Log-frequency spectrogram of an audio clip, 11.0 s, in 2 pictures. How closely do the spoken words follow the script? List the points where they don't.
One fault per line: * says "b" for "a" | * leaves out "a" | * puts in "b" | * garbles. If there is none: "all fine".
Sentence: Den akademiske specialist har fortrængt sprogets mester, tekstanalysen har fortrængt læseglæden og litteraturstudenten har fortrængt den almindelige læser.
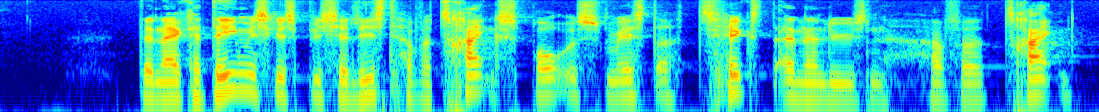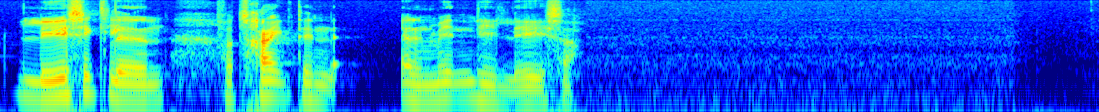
* leaves out "og litteraturstudenten har"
